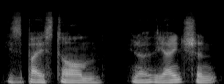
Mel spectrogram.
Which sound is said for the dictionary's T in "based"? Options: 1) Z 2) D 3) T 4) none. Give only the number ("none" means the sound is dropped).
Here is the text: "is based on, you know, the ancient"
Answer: 3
